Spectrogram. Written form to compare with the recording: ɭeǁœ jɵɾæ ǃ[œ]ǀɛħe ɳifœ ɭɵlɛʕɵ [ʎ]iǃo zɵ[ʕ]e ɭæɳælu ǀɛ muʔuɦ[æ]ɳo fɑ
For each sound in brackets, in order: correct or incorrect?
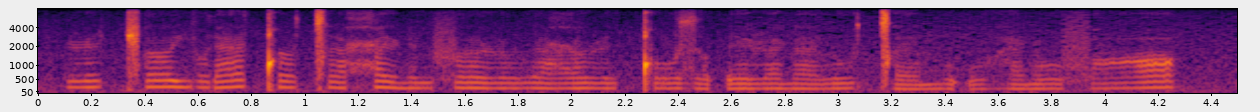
correct, incorrect: ɭ, incorrect: ʔ, correct

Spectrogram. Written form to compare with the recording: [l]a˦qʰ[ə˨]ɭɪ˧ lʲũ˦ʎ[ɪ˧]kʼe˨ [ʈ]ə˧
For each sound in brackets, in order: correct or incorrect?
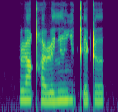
incorrect: ɭ, correct, correct, correct

